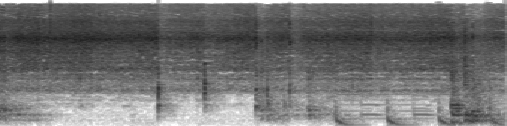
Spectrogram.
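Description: Sliced mushrooms sizzling as they hit hot oil in a metal pot. A couple of knocks come in the first half, then a spoon stirs them with repeated strokes about every half second from about halfway through.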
